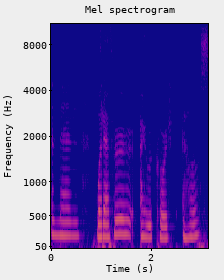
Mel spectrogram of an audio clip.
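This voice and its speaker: A woman's medium-pitched voice, dark and mellow in tone, with monotone, flat intonation. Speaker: podcast host. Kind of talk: casual solo podcast talk. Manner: casual, many fillers.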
